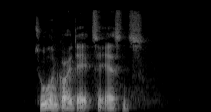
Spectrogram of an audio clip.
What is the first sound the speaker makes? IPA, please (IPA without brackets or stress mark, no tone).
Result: t͡sʰ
